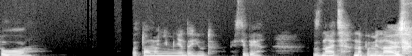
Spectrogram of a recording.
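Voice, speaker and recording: At a very slow pace, a woman speaks in a relaxed, somewhat breathy tone at a medium pitch, with monotone, flat intonation. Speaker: artist selling paintings online. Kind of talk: casual vlog narration while painting. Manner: relaxed, with hesitations and filler words.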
